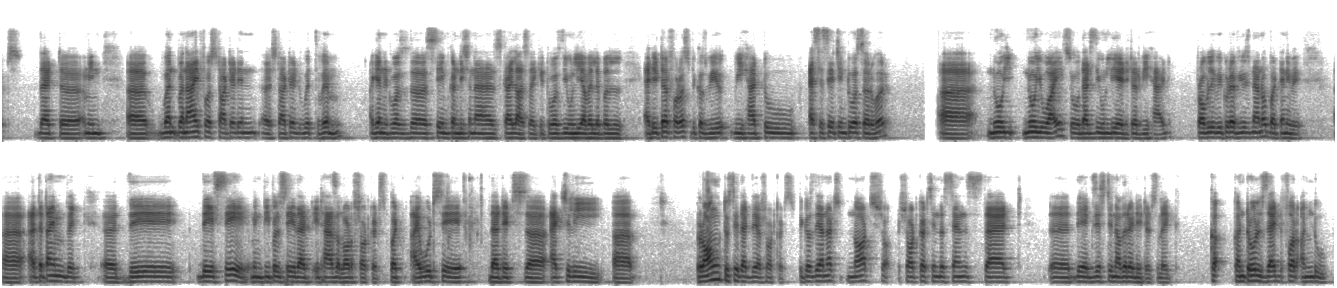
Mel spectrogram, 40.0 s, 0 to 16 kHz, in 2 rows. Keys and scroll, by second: 27.0 ctrl+alt+shift+super+l.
